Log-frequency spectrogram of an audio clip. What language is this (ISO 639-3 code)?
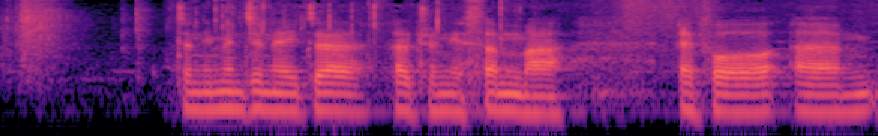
cym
